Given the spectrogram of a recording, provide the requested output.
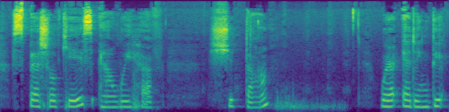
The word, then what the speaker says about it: счета: So счет, but счета, счета, счет, счета.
